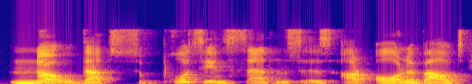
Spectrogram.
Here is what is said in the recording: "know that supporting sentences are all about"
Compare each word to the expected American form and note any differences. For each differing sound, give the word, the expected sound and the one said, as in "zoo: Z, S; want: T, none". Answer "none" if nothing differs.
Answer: none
